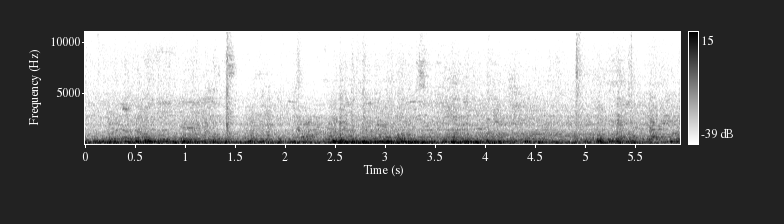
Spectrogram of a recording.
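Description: A passenger train running, heard from inside the carriage: a steady low rumble with a few sharp clicks scattered through it.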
